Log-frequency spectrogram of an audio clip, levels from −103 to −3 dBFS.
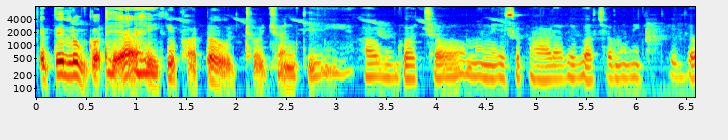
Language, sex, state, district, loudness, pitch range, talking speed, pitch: Odia, female, Odisha, Nuapada, -20 LUFS, 170-195 Hz, 125 wpm, 180 Hz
